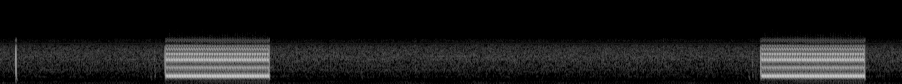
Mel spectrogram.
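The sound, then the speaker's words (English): A telephone ringback tone from an Independent (non-Bell) telephone system on a local call, pitch very close to the Bell System's City Ring but different: two long, steady buzzy rings about a second long, separated by several seconds of faint line hiss, with a brief click at the start. “Well, the pitch of that tone is very close to the Bell System's City Ring, but it's clearly different.”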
